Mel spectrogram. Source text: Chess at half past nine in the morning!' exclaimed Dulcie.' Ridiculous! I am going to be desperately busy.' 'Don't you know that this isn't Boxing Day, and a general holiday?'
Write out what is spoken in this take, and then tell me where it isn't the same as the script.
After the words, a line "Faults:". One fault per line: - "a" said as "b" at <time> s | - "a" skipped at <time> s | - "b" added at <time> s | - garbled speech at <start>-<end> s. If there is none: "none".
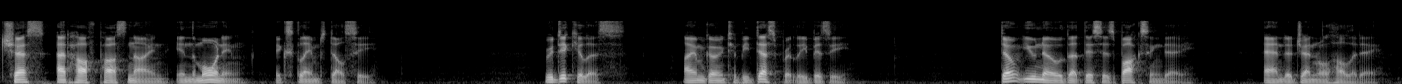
Chess at half past nine in the morning!' exclaimed Dulcie.' Ridiculous! I am going to be desperately busy.' 'Don't you know that this is Boxing Day, and a general holiday?'
Faults:
- "isn't" said as "is" at 11.0 s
